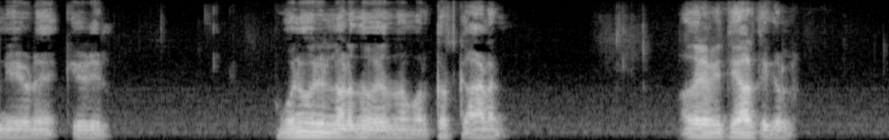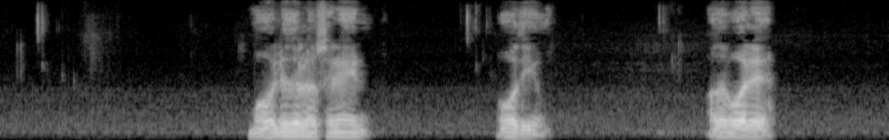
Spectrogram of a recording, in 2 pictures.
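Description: An elderly man speaks slowly and calmly, close to a microphone, with long pauses.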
